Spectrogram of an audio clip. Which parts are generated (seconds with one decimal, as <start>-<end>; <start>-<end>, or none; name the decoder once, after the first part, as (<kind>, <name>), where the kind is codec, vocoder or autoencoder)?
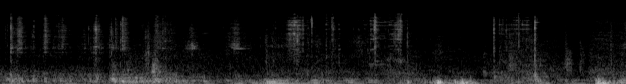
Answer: none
